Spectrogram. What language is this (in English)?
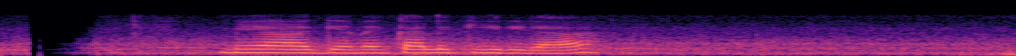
Sinhala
